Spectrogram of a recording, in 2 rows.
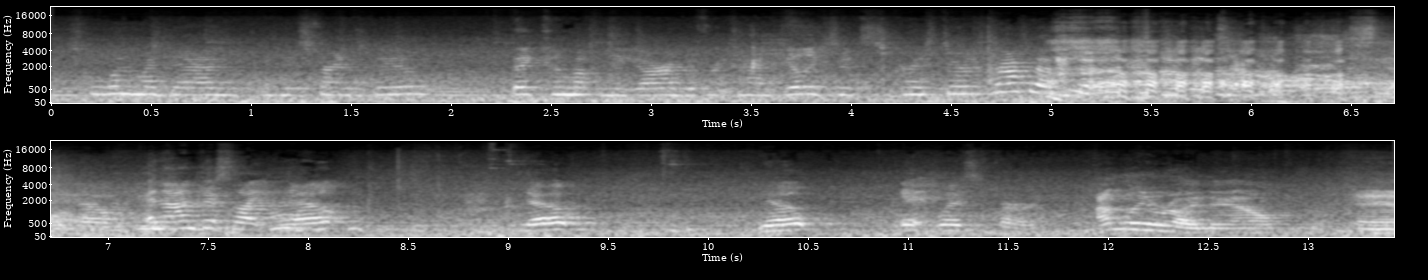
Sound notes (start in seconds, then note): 4.9 group laughing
